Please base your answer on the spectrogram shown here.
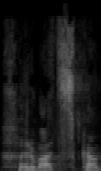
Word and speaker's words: Hrvatska: mean, it is very difficult to pronounce for strangers Hrvatska, because we have a R which makes syllables. Something like in Polish, Plzen and Pr.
